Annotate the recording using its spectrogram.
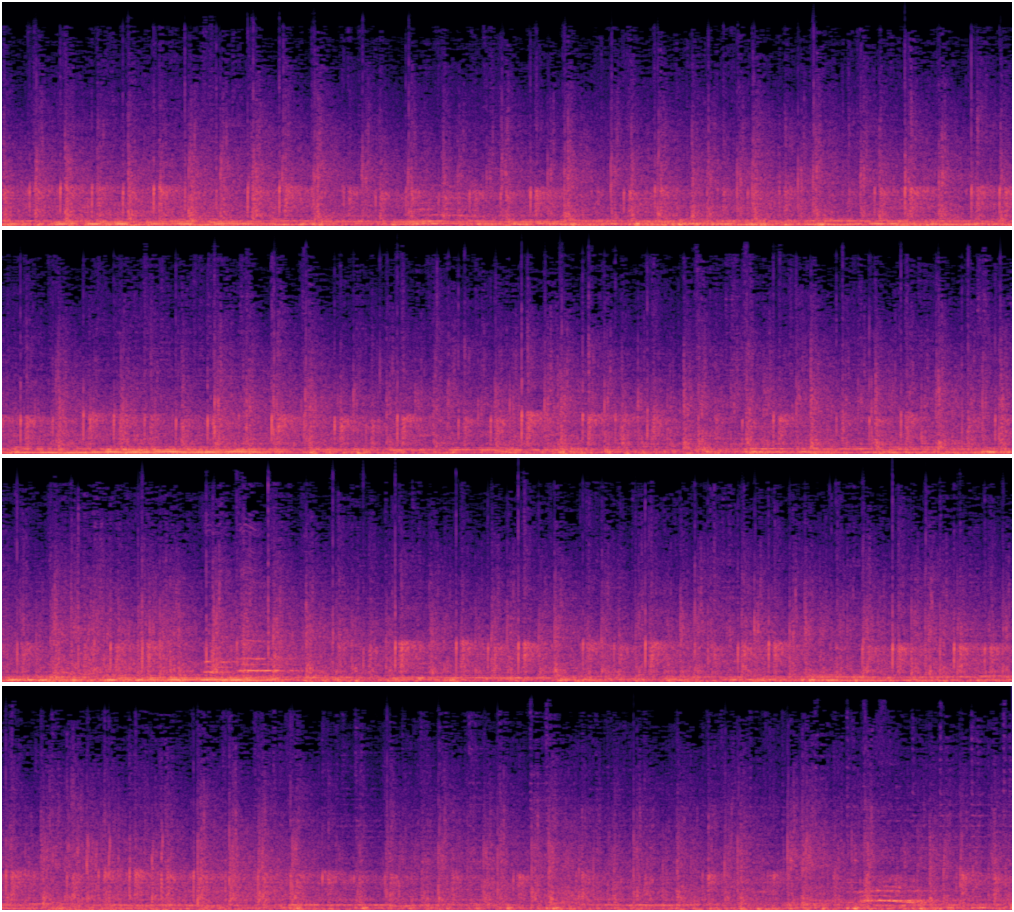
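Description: Two flamenco guitars playing tientos, with rhythmic hand clapping (palmas) and the sharp taps of a flamenco dancer's footwork throughout.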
